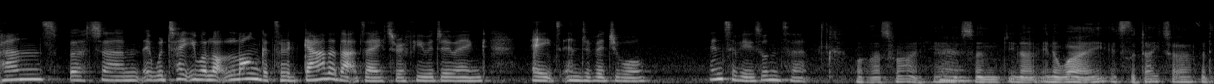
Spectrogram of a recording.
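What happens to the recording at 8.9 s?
At 8.9 s the audio is at the end of a jitter buffer speed-up running from 8.45 to 8.95 s. The receiver trimmed about 70 ms of pitch-period slices to drain excess buffering, so playback runs at 110% speed and sounds hurried while the pitch stays unchanged, unlike a resampling speed-up.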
